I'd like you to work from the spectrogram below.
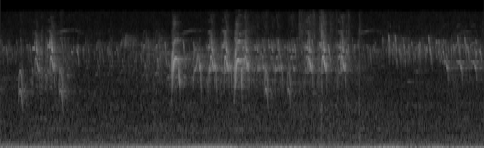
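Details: Several birds chirping and tweeting in quick, high, scattered notes, set against a steady deep rumble of background noise.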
